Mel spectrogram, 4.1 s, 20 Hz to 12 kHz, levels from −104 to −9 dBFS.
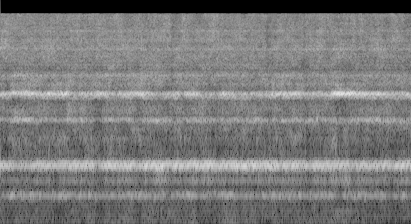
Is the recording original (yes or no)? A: no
